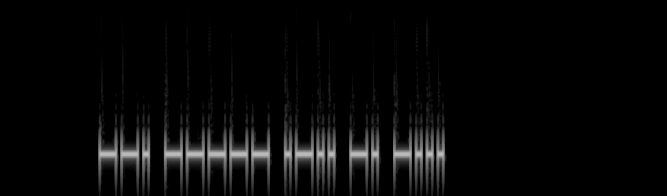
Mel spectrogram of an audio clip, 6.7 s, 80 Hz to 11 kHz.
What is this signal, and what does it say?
Morse code, heard as a keyed tone, about 22 wpm, 700 Hz. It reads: G0LNB
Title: DXCC-100 Call Signs - 5 Characters - Repeated 3x - 22wpm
